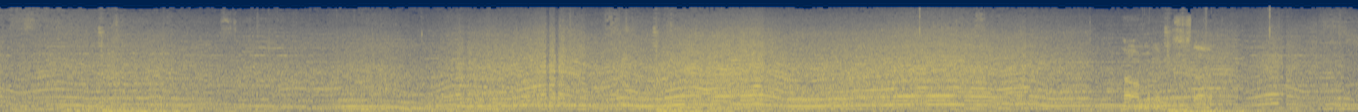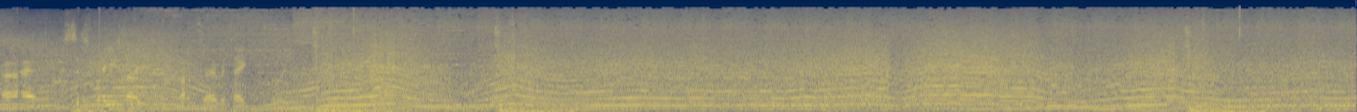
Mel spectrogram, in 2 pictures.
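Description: A car engine hums and revs as it drives along a road.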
